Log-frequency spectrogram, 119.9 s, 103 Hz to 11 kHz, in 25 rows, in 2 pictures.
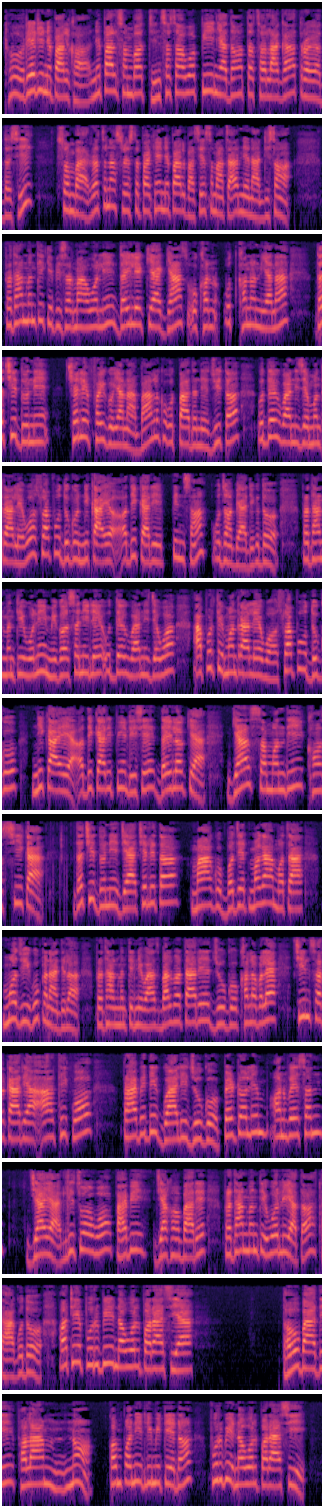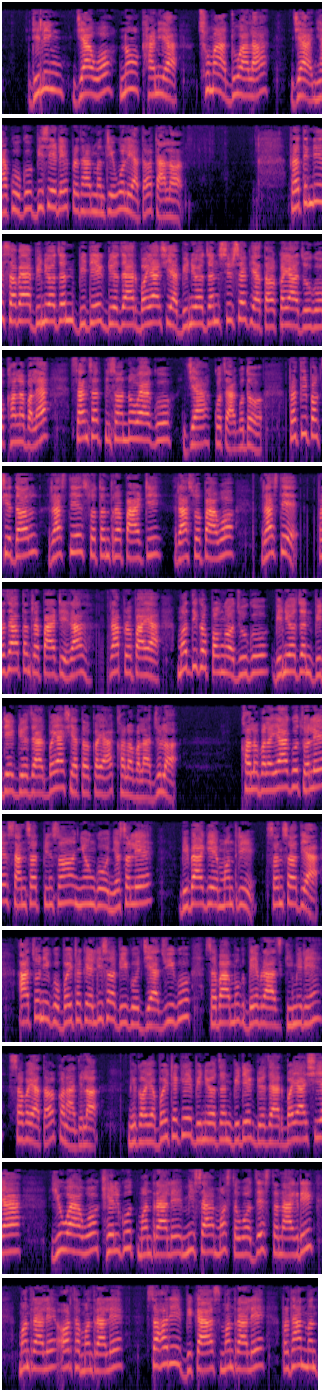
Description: नेपाल भाषामा समाचार : ९ असार , २०८२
